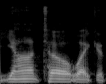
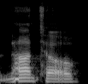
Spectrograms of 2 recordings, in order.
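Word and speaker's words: Gnonto: Willie Nanto, I always mispronounce his name. I want to say Yanto, but Nanto, and his performances, what do you think of him?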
